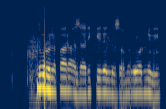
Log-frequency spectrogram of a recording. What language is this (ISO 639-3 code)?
pus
